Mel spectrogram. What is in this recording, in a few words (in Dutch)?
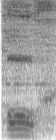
"Ooch", Ook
